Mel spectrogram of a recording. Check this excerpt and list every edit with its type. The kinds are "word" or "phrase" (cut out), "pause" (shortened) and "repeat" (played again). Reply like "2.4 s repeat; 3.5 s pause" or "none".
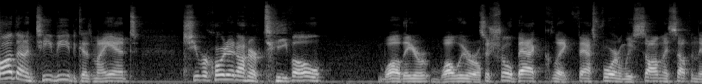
1.8 s word; 4.3 s word; 4.8 s phrase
